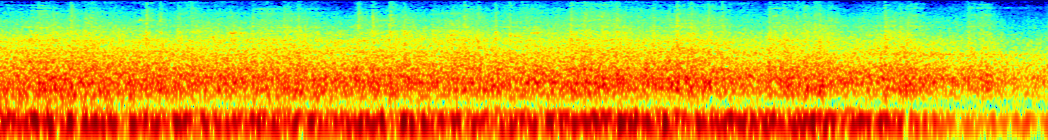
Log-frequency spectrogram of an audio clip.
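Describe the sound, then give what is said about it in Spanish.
Subway train passing through a station: a loud continuous rumble with rhythmic wheel clatter, easing slightly at the end. “El suburbano pasa por una estación.”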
